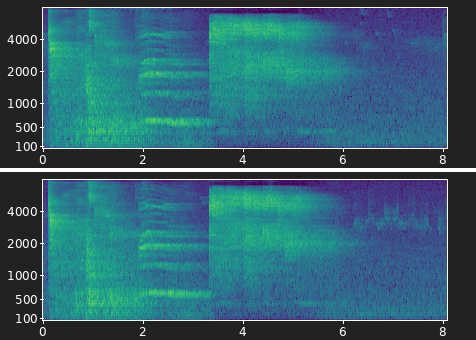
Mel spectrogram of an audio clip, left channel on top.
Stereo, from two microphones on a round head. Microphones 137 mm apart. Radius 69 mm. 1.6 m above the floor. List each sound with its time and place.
0.1 s chewing: 20° right (ahead or behind), 1.0 m
1.6 s a cat meowing: 20° right (ahead or behind), 1.1 m
3.3 s crumpling: 35° right (ahead or behind), 0.8 m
